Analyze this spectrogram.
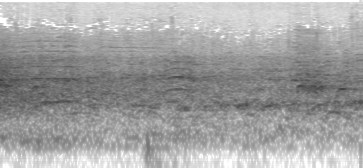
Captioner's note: applause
